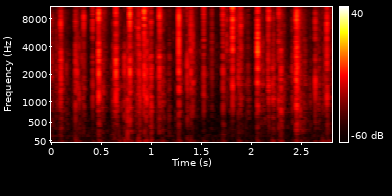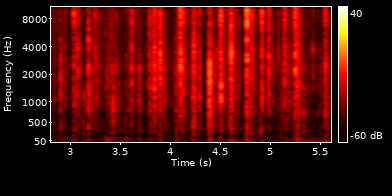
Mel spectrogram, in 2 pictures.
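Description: Fingertips tap quickly on the plastic buttons of a plastic desktop calculator held beside the mic. The result is a rapid, uneven stream of short, dry, bright clicks with almost no ring and a faint low rumble underneath.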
